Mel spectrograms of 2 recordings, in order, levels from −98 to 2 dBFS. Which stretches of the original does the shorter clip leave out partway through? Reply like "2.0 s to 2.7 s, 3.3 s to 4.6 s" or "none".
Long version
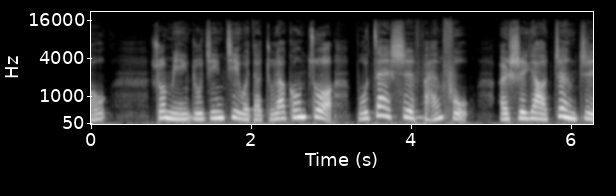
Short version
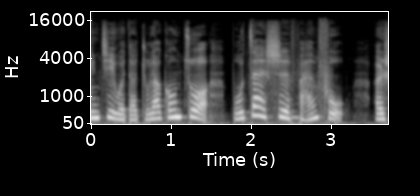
none

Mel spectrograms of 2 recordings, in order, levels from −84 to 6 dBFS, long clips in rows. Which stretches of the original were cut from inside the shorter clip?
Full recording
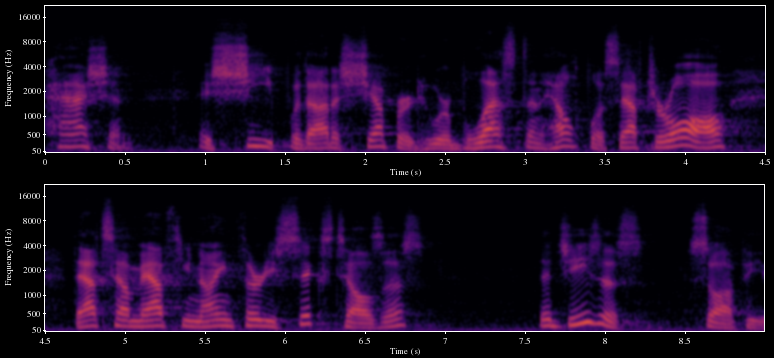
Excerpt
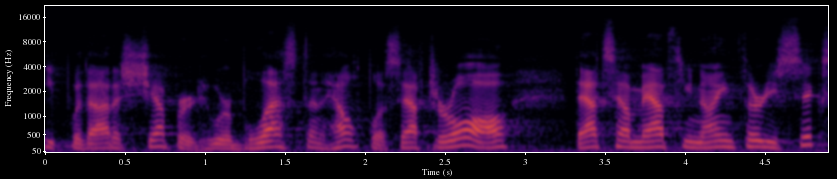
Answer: none

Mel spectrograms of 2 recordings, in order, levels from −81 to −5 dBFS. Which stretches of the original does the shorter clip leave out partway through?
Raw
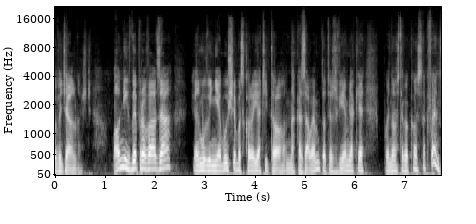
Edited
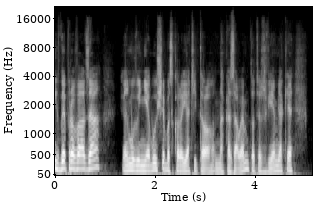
none

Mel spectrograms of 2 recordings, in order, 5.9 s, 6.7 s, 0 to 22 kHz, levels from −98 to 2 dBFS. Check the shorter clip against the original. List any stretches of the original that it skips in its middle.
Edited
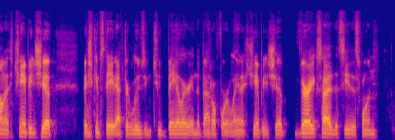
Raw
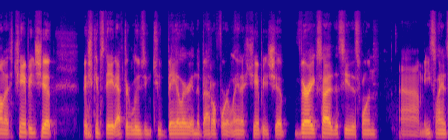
none

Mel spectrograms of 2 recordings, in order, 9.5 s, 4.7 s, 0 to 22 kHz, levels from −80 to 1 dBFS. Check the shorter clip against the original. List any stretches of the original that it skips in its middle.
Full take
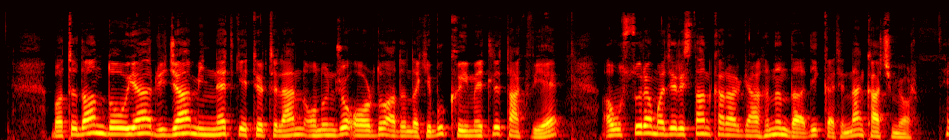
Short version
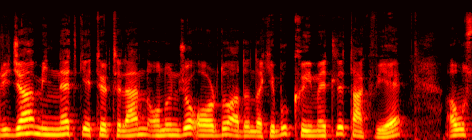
none

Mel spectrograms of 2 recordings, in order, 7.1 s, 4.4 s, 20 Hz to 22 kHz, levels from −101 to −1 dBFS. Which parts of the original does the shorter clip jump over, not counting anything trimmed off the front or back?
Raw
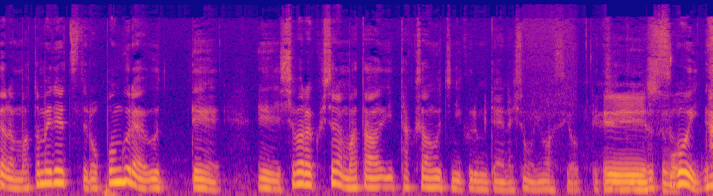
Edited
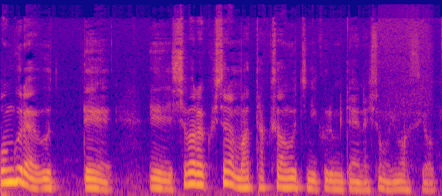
3.6 s to 4.0 s

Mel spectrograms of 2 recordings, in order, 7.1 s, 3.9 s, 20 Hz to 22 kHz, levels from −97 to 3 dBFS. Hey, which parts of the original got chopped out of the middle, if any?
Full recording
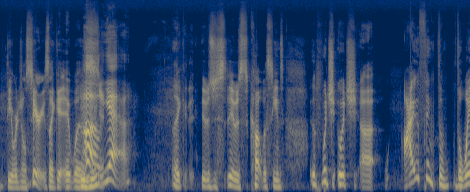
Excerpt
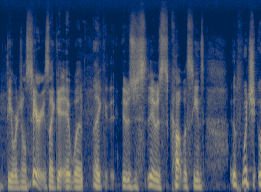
1.2 s to 2.4 s

